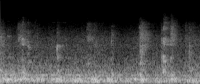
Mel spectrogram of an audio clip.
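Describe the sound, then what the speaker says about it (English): Train running in Sri Lanka, a steady loud rumble with rhythmic clickety-clack of wheels over rail joints, close and continuous with no talking. "It looks like such a cool train."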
